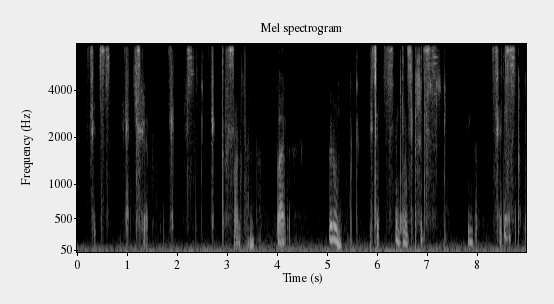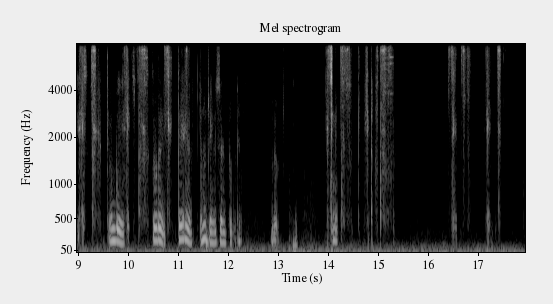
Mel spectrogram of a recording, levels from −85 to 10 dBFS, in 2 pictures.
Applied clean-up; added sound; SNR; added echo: neural diffusion model UNIVERSE++.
